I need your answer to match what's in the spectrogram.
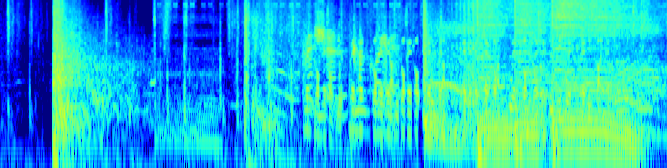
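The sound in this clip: Sniper rifle gunfire in a video game: a few sharp, loud cracks with noisy tails, standing out from a dense, layered mix of other game sounds.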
